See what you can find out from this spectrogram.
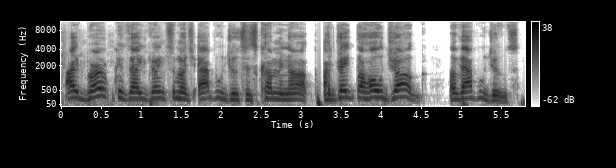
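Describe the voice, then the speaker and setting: A hoarse woman streamer chatting casually, giggly and playfully teasing her friend. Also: mid-range voice, normal speed, no echo, faint music behind. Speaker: livestreamer. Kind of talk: casual livestream chat.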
